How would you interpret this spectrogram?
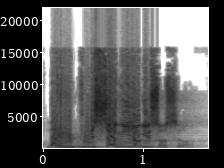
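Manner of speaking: undeterred cry. Acted. Blind beggar ignoring the scolding, crying out earnestly. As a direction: cry for mercy over the rebukes. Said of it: "꾸짖음에도 불구하고".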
